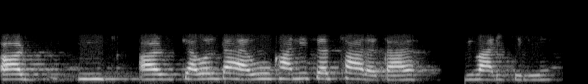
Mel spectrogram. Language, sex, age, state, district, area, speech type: Hindi, female, 18-30, Bihar, Samastipur, rural, conversation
